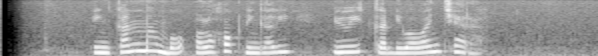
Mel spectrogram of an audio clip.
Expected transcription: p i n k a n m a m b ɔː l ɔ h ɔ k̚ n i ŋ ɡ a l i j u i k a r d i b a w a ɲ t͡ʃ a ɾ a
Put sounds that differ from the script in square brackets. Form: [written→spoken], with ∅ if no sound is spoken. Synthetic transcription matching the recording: p i [n→ŋ] k a n m a m b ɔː l ɔ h ɔ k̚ n i ŋ ɡ a l i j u i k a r d i [b→w] a w a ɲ t͡ʃ a ɾ a

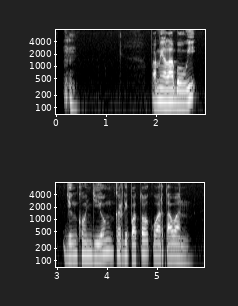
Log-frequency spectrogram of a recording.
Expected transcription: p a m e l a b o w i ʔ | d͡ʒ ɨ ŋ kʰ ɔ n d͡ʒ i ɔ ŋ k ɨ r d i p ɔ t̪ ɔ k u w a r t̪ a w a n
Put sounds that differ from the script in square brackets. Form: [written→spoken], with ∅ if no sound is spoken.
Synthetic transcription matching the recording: p a m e l a b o w i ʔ | d͡ʒ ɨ ŋ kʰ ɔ [n→ɲ] d͡ʒ i ɔ ŋ k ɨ r d i p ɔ t̪ ɔ k u w a r t̪ a w a n

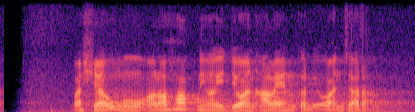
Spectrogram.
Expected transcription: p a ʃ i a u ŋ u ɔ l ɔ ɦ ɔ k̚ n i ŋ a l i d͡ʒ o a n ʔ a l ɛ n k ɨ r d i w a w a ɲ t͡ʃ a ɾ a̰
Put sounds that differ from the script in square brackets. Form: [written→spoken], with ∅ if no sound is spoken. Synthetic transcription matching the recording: p a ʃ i a u ŋ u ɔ l ɔ ɦ ɔ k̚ n i ŋ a l i d͡ʒ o a n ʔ a l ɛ n k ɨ r d i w a w a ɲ t͡ʃ a ɾ a̰

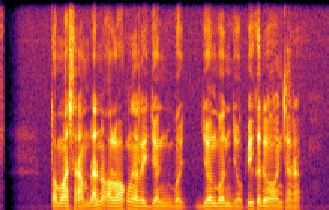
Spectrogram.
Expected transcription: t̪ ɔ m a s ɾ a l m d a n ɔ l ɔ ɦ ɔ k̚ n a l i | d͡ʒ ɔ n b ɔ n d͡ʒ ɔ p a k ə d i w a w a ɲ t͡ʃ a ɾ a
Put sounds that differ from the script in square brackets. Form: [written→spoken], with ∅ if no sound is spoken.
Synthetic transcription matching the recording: t̪ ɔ m a s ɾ a [l→∅] m d a n ɔ l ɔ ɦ ɔ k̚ n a l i | d͡ʒ ɔ n b ɔ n d͡ʒ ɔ p [a→i] k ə d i w a w a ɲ t͡ʃ a ɾ a

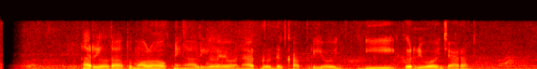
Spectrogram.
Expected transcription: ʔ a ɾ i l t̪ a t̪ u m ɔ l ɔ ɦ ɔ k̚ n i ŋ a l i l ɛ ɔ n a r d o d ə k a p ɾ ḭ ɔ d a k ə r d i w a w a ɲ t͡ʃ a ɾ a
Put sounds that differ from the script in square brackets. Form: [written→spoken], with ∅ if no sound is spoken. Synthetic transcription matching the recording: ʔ a ɾ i l t̪ a t̪ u m ɔ l ɔ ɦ ɔ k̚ n i ŋ a l i l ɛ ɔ n a r d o d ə k a p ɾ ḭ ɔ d [a→i] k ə r d i w a w a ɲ t͡ʃ a ɾ a

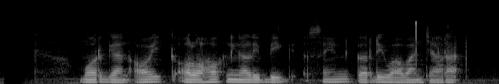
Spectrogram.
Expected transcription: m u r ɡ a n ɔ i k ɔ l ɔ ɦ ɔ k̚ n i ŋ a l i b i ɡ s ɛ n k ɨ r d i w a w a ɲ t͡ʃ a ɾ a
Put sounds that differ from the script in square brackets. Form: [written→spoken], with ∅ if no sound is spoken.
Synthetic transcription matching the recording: m [u→ɔ] r ɡ a n ɔ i k ɔ l ɔ ɦ ɔ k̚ n i ŋ a l i b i ɡ s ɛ n k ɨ r d i w a w a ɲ t͡ʃ a ɾ a

